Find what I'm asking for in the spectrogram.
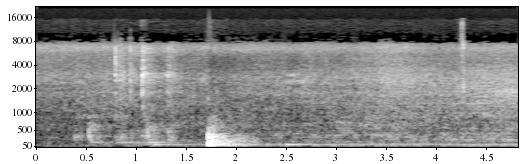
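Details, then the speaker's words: Faint steady low mains hum from an amplifier/mic circuit after a power-on thump, heard after resoldering the ground line of the USB module to an electrolytic capacitor; the buzzing on opening the mic volume has decreased but is still slightly audible. "so for the buzzing sound, it's gone . can't hear it, it's almost not audible, friends here, there is still a buzzing sound but the buzzing sound has decreased a bit, friends."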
